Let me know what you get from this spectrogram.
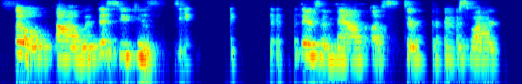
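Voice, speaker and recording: A woman speaks with an American accent at a medium pitch. Her pace is moderate and her pitch varies in an ordinary way. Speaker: geologist presenting to a public board. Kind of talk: technical presentation at a public meeting.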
